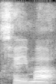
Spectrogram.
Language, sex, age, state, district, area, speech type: Bodo, male, 45-60, Assam, Kokrajhar, urban, read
